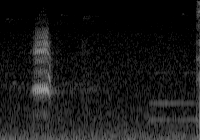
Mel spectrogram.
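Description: A single brief animal call about a third of a second in, over faint background hiss.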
